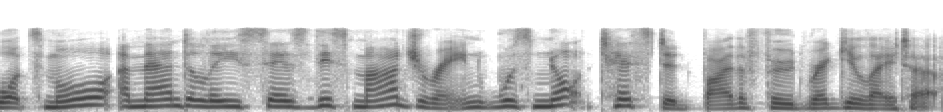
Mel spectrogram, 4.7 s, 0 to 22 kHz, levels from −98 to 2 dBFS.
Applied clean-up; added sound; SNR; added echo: neural mask model Resemble Enhance denoiser.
